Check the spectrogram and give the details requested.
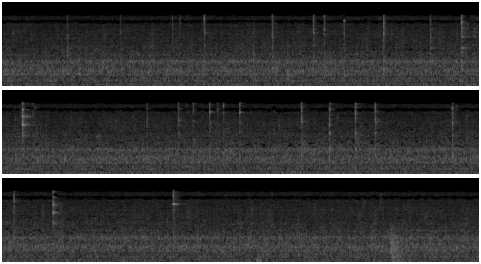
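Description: Chicken frying in oil in a pot, a steady sizzle, with a spoon scraping and tapping against a bowl in a scatter of sharp clicks as onion and yogurt paste is scraped into the pot.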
